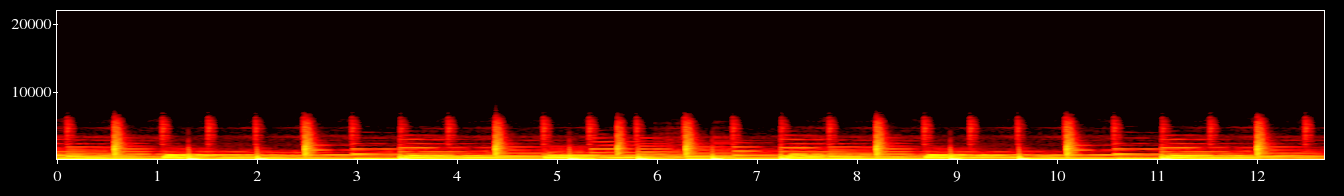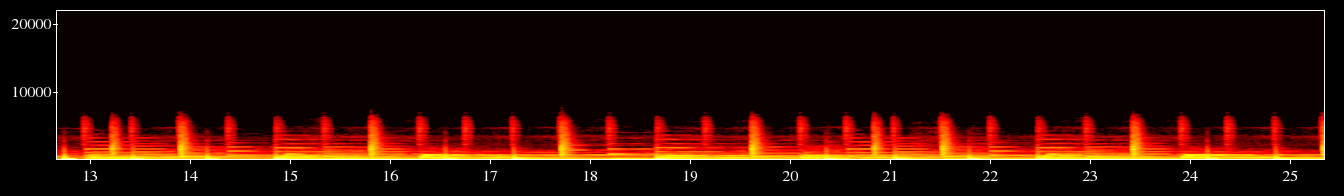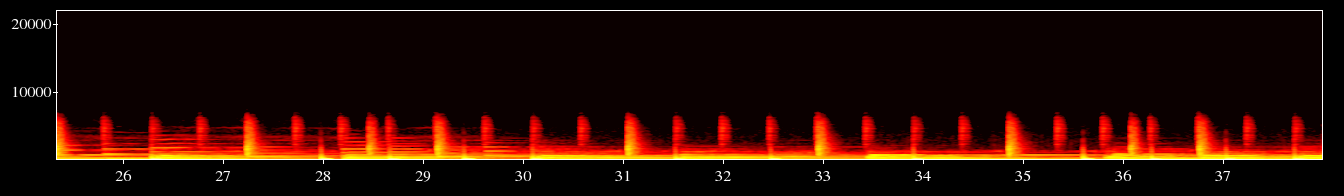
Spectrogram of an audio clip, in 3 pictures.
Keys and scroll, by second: 13.2 z, 34.9-36.9 typing.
